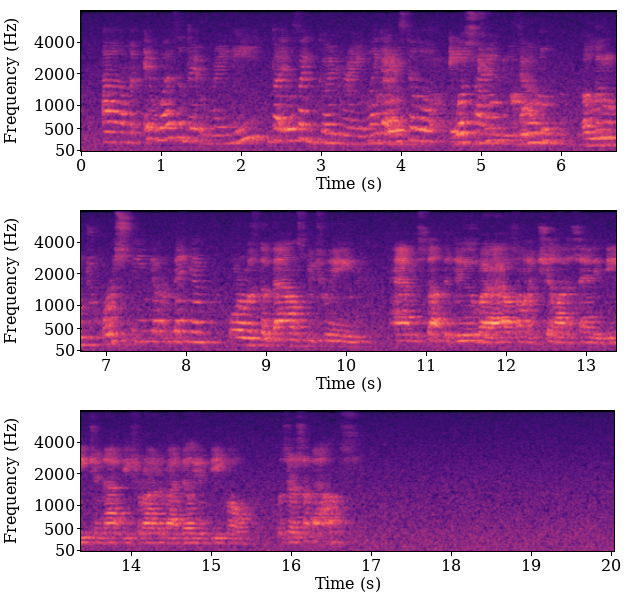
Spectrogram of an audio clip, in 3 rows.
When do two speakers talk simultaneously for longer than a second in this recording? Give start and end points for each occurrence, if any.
4.6-5.8

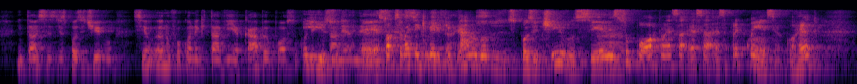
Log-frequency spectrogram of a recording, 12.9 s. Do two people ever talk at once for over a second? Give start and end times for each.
4.6-7.3

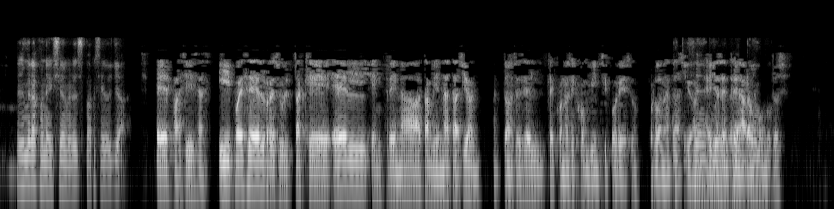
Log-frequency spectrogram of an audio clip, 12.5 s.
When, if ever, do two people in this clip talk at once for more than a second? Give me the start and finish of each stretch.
10.1-11.6

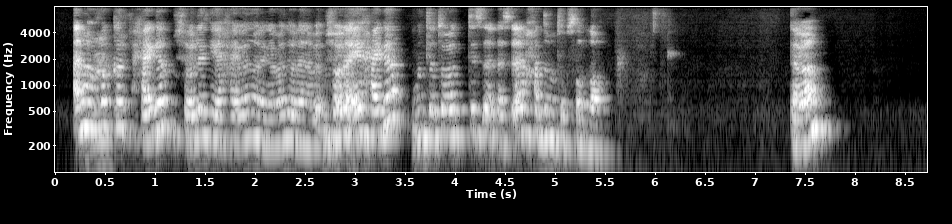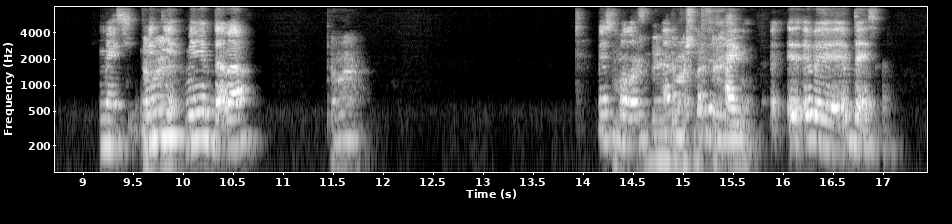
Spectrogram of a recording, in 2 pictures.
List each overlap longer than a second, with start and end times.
14.4-15.7

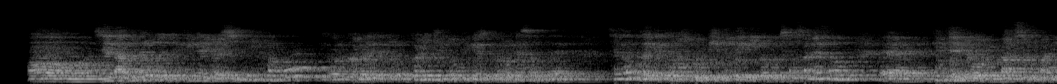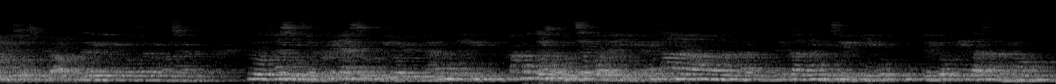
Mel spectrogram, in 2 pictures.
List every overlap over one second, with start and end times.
none

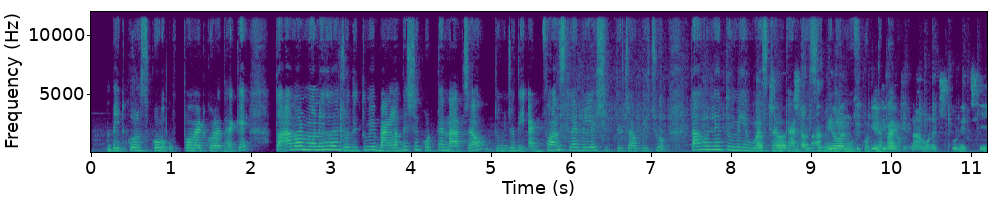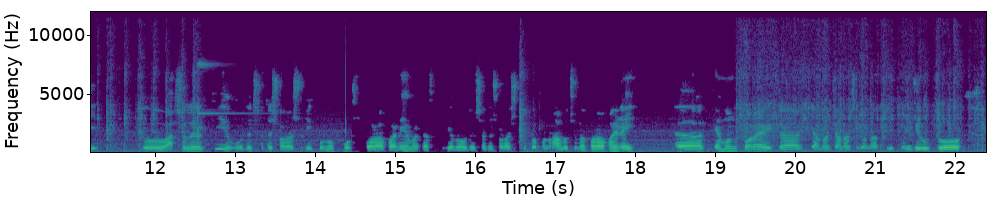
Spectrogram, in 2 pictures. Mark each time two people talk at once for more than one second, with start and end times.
8.4-10.1

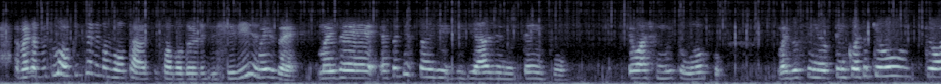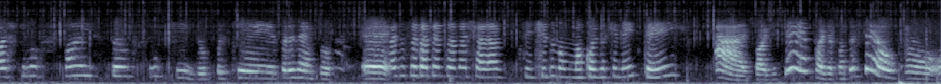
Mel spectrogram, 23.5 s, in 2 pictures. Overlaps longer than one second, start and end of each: none

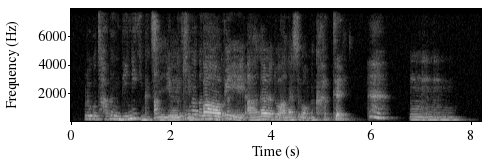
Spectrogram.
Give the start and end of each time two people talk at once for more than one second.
1.6-3.2

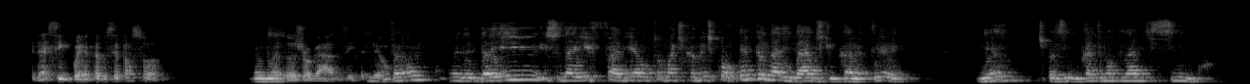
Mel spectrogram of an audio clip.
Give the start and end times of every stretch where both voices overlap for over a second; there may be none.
none

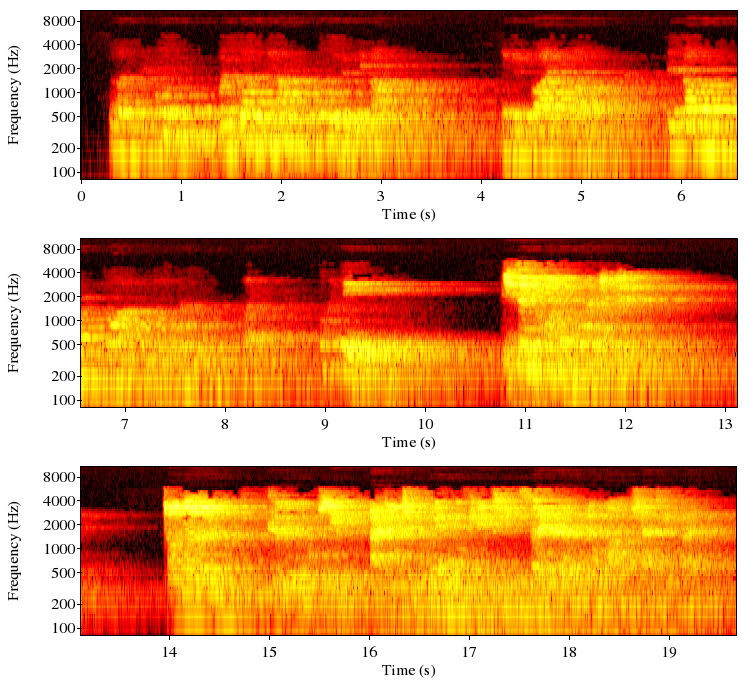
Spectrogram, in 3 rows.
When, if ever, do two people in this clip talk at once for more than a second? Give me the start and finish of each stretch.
10.8-12.0

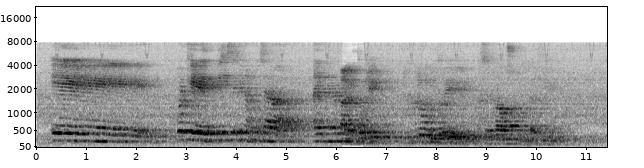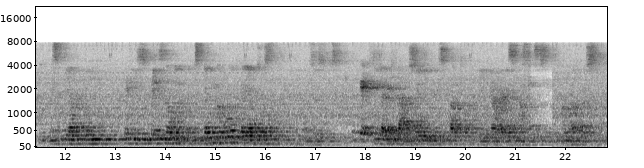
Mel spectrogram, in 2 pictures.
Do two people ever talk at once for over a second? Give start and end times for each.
none

